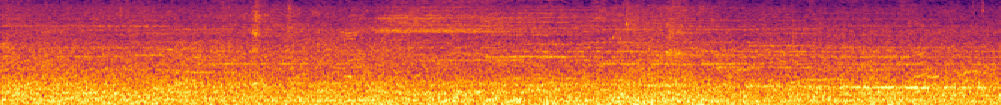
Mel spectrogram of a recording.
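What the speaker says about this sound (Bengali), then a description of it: "এইটা হংকংয়ের একটা মেট্রো রেল স্টেশন" Sunny Bay metro station in Hong Kong, the interchange for the Disneyland line, gives off a steady, loud ambient rumble with a broad hiss of rail and crowd noise. The sound is continuous throughout with no distinct events.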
